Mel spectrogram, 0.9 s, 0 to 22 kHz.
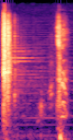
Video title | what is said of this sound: LeZarts Lanaudière - Émission du 10 avril 2025 | Il fonctionne bien. Ça pas fait trop mal. Non, ça ça sonne.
